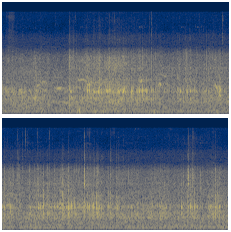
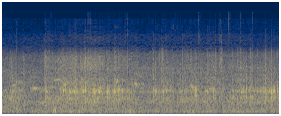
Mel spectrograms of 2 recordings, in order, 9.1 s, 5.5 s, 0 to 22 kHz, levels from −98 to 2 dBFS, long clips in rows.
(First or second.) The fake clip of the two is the second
